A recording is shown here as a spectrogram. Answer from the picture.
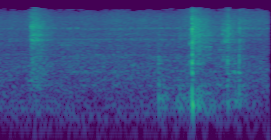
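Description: A few light clicks and knocks as a plastic hot glue gun and strips of plastic half-pearls are handled and set down on a table. The sharpest click comes about one and a half seconds in.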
